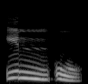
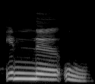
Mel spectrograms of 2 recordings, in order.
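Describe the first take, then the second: First: The n runs straight into the u. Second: An extra vowel is added after the n. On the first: The speaker calls it right. "pastikan bacaannya jelas, tidak memantul" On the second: The speaker calls it wrong. "bukan inne u"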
